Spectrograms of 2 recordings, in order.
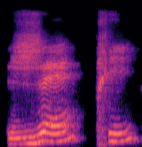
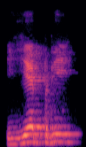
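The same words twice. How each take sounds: First: The first consonant is a buzzing French J. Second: The first consonant sounds like a Y glide. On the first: The speaker calls it right. "on dit j'ai pris le, on ferme la bouche" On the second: The speaker calls it wrong. "on ne dit pas, par exemple, Y"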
